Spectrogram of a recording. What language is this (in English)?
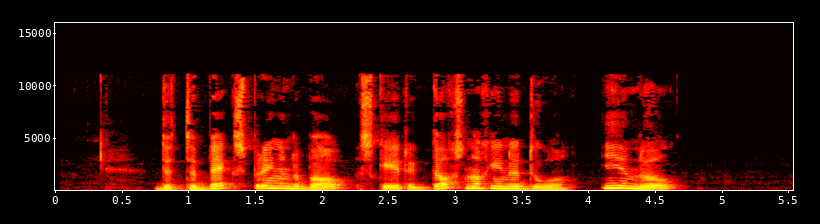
Western Frisian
